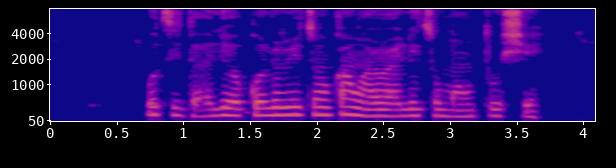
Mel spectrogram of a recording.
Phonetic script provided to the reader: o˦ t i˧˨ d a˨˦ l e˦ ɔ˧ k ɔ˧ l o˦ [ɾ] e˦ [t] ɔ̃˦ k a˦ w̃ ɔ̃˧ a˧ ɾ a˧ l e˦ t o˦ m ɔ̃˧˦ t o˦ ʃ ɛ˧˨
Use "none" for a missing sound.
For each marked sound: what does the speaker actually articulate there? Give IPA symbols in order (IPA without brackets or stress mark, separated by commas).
ɾ, t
